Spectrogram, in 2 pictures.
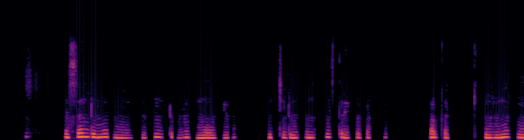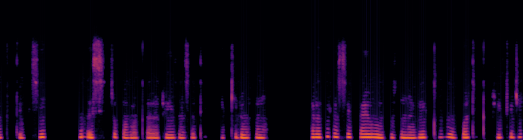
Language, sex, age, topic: Gamo, female, 25-35, government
